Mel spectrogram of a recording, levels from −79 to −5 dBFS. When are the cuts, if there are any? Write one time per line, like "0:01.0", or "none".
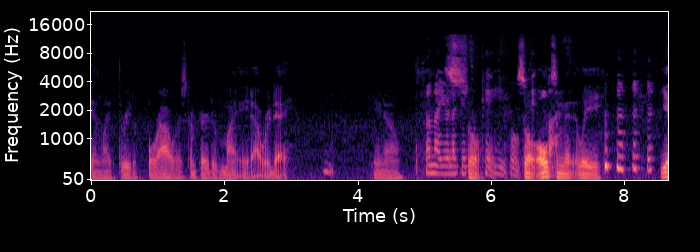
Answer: none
